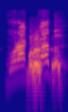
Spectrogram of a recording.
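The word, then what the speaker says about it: مركب: এটা বইলা এখানে বানান করাবেন মিম র কাফ বাবা বা টান দিবেন মিম র কাফ বা র কাফ বা মরাকাব মরাকাব শব্দ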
